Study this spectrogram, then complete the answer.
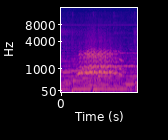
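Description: Goats on a North Korean farm bleat in a loud, close, wavering cry that lasts over a second, with overlapping animal voices.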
